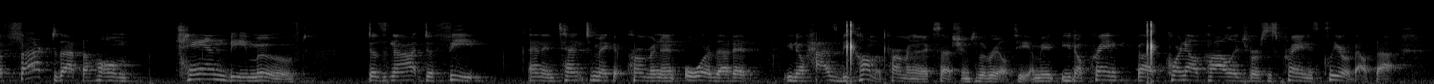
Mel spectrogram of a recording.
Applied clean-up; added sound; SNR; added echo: none; Finger snapping; -3 dB; none.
